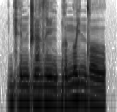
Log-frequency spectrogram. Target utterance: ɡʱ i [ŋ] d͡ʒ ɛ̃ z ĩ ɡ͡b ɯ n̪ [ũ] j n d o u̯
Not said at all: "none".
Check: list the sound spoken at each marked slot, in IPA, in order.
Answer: n, u

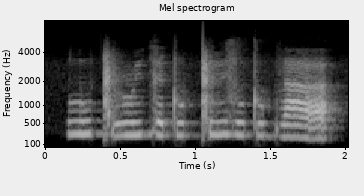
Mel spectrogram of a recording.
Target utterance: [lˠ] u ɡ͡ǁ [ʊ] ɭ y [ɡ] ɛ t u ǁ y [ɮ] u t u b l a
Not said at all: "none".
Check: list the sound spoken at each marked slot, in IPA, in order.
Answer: l, u, ɡ, z

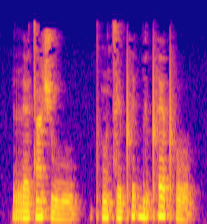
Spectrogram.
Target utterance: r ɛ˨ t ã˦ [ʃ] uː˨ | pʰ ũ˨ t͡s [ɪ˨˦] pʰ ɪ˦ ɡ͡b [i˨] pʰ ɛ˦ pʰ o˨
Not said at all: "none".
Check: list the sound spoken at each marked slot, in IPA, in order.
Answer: ʃ, ɪ˨˦, ɪ˨

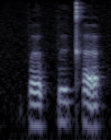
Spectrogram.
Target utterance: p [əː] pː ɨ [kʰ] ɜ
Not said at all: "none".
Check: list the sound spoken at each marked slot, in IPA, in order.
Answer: əː, kʰ

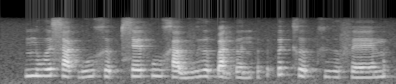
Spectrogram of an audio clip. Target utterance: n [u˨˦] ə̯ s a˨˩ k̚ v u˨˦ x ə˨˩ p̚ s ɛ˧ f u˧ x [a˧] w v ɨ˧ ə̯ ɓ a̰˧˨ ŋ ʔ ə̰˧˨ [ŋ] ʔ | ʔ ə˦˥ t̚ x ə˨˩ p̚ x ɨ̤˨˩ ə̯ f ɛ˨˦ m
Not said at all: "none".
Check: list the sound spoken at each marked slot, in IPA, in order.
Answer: u˨˦, a̰˧˨, n

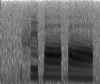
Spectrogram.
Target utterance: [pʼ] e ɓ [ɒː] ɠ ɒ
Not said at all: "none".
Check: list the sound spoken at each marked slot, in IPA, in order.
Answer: f, ɒː

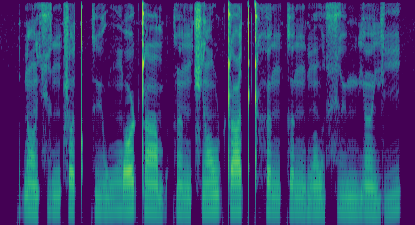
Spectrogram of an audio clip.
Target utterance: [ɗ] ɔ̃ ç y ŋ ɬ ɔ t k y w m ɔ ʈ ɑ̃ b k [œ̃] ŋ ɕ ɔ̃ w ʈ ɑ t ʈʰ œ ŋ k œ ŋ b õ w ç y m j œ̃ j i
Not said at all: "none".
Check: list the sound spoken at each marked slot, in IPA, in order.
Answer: ɗ, œ̃

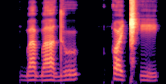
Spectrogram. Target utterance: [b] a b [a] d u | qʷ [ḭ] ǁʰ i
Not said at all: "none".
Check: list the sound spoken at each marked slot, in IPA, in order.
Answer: b, a, i

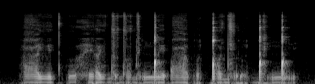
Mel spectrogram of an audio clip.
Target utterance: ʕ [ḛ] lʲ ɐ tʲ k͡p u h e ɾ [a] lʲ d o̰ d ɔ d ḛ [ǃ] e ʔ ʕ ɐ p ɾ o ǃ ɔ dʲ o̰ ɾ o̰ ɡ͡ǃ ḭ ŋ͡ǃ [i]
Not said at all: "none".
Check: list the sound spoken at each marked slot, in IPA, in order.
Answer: e, ɐ, ŋ͡ǃ, ḭ

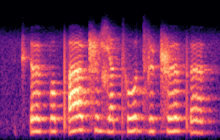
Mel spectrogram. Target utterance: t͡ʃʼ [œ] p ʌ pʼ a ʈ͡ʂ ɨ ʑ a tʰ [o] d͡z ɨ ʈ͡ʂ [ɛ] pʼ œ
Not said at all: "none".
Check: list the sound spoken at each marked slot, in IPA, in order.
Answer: œ, o, œ

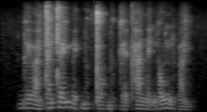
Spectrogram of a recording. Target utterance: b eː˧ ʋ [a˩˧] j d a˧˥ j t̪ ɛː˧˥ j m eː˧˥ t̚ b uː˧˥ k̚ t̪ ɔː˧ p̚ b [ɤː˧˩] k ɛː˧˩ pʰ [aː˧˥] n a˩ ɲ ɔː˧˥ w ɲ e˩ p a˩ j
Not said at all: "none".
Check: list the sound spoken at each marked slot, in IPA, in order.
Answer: a˩˧, ɯː˧˩, aː˧

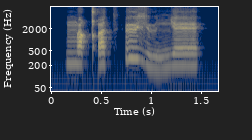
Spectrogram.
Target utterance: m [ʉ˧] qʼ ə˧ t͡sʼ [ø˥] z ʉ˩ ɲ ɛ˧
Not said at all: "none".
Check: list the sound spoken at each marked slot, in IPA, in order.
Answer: ə˧, ø˥

